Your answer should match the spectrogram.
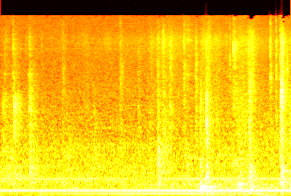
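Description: Dover elevator single-slide car door moving, with light clicks and clunks from the door equipment in the second half, over a steady low electrical hum.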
